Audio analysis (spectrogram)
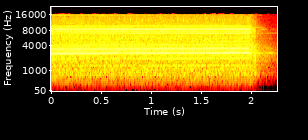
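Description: Milwaukee M12 FUEL 3/8-inch stubby impact driver running in mode 1 with the trigger held fully, a steady high motor whine for about two seconds that then winds down and stops.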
